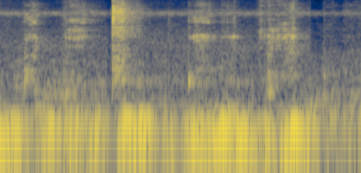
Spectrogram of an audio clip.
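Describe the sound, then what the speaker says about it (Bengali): Dry ingredients for beguni batter are stirred in a bowl, producing quiet rubbing and scraping with a single sharp clink of utensil against the bowl, faint and close. "সুন্দর করে এটাকে শুকনো উপকরণগুলো আগে মিশিয়ে নিচ্ছি"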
